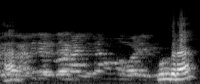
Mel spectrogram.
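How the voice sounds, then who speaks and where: A man's voice: moderate pace, muffled recording, crowd noise. A male teacher, giving a recorded class lecture and answering his own questions. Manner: quizzing questions he answers himself.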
